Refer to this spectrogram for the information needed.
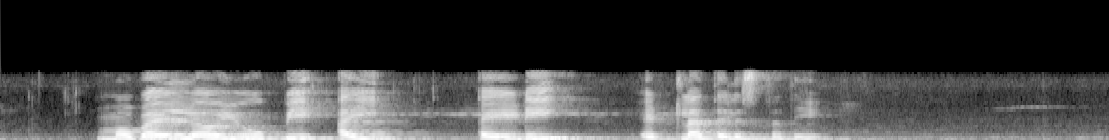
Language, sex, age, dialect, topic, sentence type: Telugu, female, 31-35, Telangana, banking, question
